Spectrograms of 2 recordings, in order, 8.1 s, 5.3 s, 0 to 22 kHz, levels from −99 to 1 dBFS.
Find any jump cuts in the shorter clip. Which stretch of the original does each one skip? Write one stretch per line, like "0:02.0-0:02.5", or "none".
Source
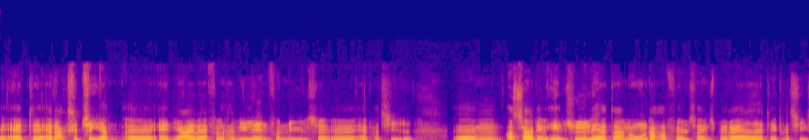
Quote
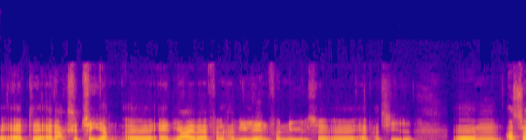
none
